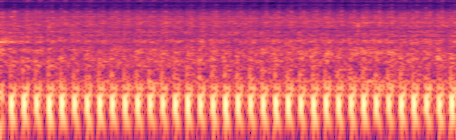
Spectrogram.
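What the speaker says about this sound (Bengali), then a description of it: "দেখতে পাচ্ছেন এই দেখতে পাচ্ছেন মেশিন চালিয়ে দিয়েছি।" A water pump engine runs close by at a pond, giving a steady, fast, even chugging throb with no pauses and no voices.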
